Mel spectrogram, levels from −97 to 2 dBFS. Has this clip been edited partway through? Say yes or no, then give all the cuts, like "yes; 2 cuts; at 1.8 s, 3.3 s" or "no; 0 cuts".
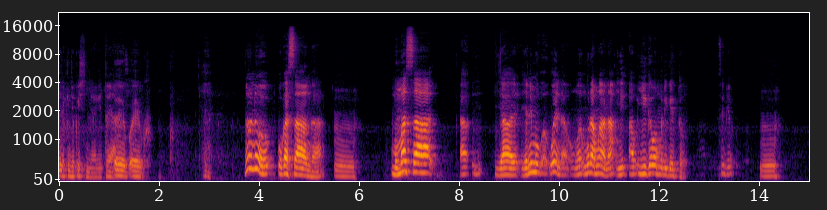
no; 0 cuts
